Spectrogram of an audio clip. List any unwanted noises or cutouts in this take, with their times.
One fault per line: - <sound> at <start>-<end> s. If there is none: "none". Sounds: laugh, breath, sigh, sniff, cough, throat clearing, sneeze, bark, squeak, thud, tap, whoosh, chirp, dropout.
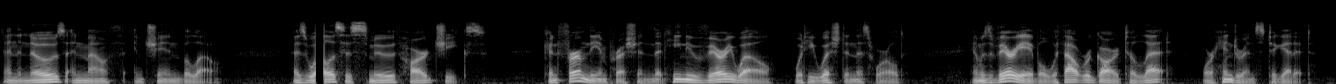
- dropout at 3.2-3.2 s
